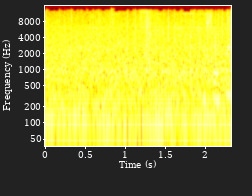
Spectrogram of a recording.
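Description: Steady outdoor background noise: a low rumble with an even hiss over it and a few faint ticks.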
